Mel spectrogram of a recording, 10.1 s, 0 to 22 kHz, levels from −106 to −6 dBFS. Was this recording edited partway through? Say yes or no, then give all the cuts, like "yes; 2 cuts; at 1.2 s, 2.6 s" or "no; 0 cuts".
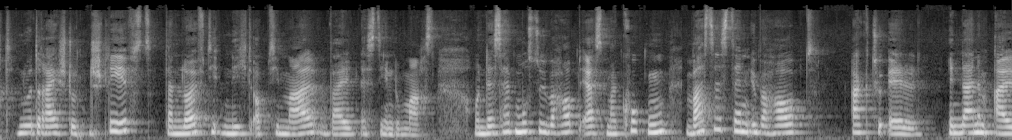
yes; 3 cuts; at 2.2 s, 3.6 s, 6.8 s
